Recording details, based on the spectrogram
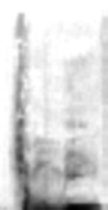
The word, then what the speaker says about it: Xiaomi: Men hvis Apple ligesom kommer ind og bliver sådan et prestigeprodukt, hvad så med de kinesiske mærker som Xiaomi? Sådan tror jeg, det udtales. – Xiaomi.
